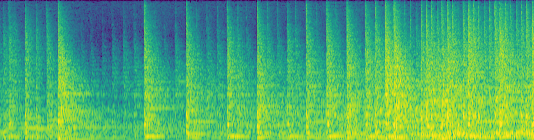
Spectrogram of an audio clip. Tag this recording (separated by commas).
playing tympani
